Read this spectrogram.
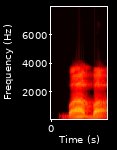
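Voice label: "babar", Malay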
